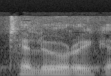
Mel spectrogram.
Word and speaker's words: telluric: It's a she earth, a feminine earth, and it's telluric, as far as I know, isn't it? I pronounce it telluric ash, ash from the earth.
